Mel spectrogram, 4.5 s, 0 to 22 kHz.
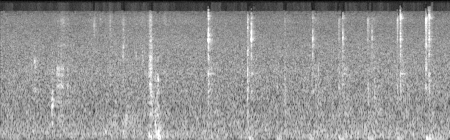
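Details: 1976 Astor MF029 flip clock radio after motor lubrication: quiet, steady light ticking from the gear train about every half second as the clock motor runs; normal gear train ticking.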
